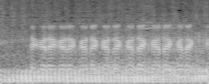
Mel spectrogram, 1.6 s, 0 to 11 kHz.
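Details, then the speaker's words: Yamaha Aerox 155 scooter: fast sharp metallic ticking steadily over the running engine; suspected camshaft bearing or rocker arm, pointing to worn rocker arm and camshaft. "ada motor aerox nih suaranya parah banget"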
